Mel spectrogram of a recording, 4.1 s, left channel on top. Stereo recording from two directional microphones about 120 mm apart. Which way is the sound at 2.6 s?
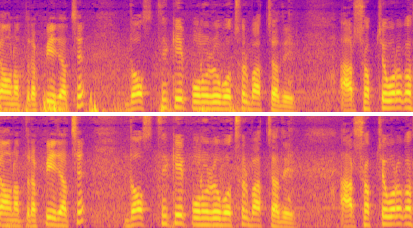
45° left (ahead or behind).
